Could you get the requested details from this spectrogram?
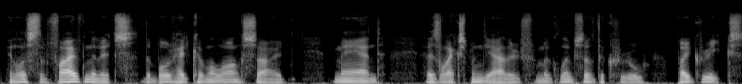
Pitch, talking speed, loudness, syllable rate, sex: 95 Hz, 180 wpm, -22 LUFS, 5.2 syllables/s, male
